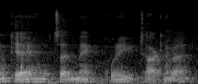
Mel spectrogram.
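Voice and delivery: softly imitated smirk, half under the voice. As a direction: play it back quietly, amused and doubtful. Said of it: "I'm kinda smirking".

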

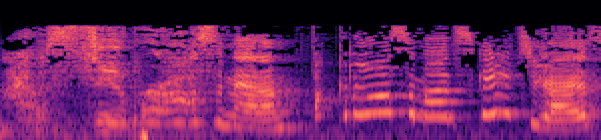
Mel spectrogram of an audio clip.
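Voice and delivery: hammed-up pride in her skating; mock bragging. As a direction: brag like you own the rink.

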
